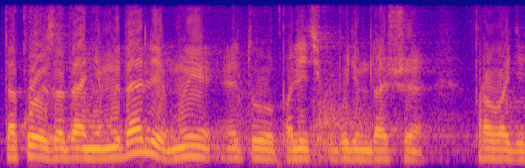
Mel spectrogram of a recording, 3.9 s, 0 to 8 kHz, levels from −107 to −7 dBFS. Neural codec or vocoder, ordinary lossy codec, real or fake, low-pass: none; none; real; 7.2 kHz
